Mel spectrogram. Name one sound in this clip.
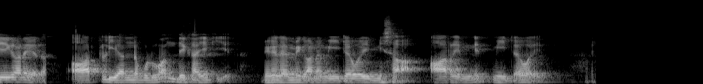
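A young man speaks clearly and steadily into a close microphone.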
